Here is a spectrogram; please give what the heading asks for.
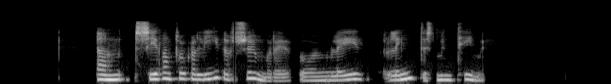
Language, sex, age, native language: Icelandic, female, 18-19, Icelandic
